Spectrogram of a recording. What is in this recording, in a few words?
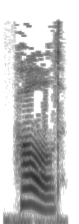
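"hold", English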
